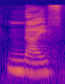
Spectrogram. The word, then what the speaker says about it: knife: when you have k n together the K is silent like in no knob Knack knife and not notice that these are all used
